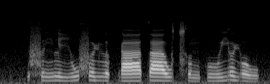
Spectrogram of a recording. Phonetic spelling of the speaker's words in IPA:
fɪ˨˧ŋliː˨˥wfɵ˧ɥlʊ˨k̚ aː˨˧t̪aː˧w t͡sʰʊ˨˩ŋkuː˨˥jɵ˧ɥ o˨˩w

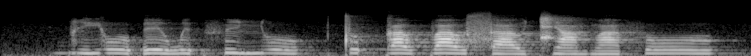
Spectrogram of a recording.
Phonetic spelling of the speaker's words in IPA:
bi˦˨jo˦˨ʊ̯ʔe˦˨wɪ˦ʔ θĩ˦˨ɲo˦˨ | tʊ˦ʔɡa˦˨ʊ̯ba˦˨ʊ̯ sa˨ʊ̯t͡ɕã˨bã˨ θo˦ʊ̯

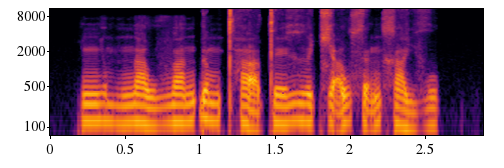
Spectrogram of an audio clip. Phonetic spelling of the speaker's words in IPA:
ɲə̤˨˩mna˧˩wva˨˦nɗə˧m t̪ʰa̰ː˧˨t̪e˨˦ɣɨ˧ə̯ t͡ɕa̰˧˥wsə̰˧˥n xa˧˩jvu˨˩k̚

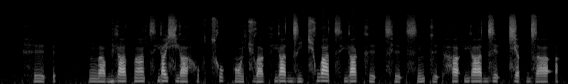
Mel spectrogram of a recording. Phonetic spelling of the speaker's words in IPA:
he˨ʔ | n̪a˨˩bja˦ t̪ã˧ t͡sʰja˦ɕja˨˩ho˨k̚t͡sʰo˦ kɔ̃˨˩ t͡ɕwa˨˩kʰja˥˧ d͡zi˨˩t͡ɕʰwa˥˧ t͡sʰja˧kʰe˨ʔt͡sʰe˨ʔ sĩ˨˩ke˨ʔ ha˦ʔ ja˧d͡ze˦ʔ t͡ɕa˦t̚d͡za˦ʔ

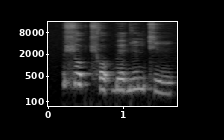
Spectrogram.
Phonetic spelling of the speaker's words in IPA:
ɕo˦ʔt͡ɕʰo˨ʔ be˨˩ ɡĩ˧mt͡ɕi˨˩

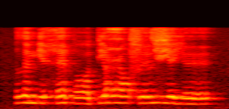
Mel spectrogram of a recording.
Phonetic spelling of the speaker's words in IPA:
lə˥˧mʲœ˧hɛ˥˧bɔː˧ pʲo˥ʕɔ˥˧fø˥l vʲœ˥˧jøː˧

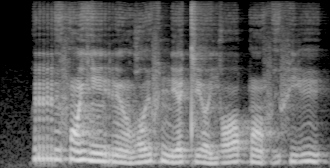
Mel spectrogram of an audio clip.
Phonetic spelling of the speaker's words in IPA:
rʲɔ̤˥fɔ̃˨˥ zʲẽ˥rʲõː˧˩ ʁʷiː˨˥f nʲa˨˥tʲɔː˧˩jɔː˨˥ pɔ̃ː˧˩fi̤˧˥˧fji˧˥˧

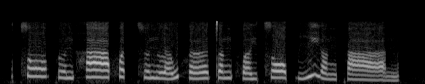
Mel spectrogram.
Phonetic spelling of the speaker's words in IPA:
t͡sɔː˧kɵ˨n haː˧fɐ˧t̚t͡sɵ˨n lɐ˨˥whœː˨˧t̪ɐ˧ŋ fɐ˨jt͡sɔː˧p̚ iː˨˥jɐ˨ŋ kaː˨˩n

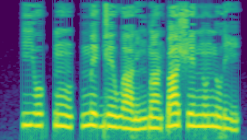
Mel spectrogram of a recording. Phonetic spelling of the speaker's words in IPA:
jo˦k͡pũ˦˨ | me˦ɡe˧ wa˨ɾĩ˨˦ɡ͡bã˧ k͡pa˦ ʃe˦nũ˦nu˧ɾi˨

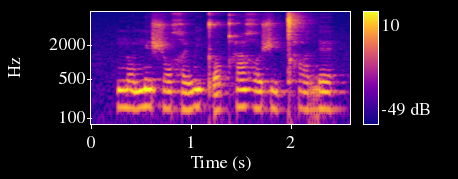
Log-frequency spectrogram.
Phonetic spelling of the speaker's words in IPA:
nɔ˧ nɪ˦ ʃɔ˧χɪ˧ wi˦kʼɔ˧qʰɛ˦ ʁʊ˦ʃi˧ ǀʰɑ˦rɛ˦

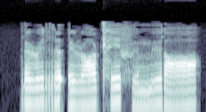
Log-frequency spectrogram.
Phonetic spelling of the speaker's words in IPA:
ɾə˨ ɭʏ˧˥˧rə˧˥˧ʔe˨ ɭɒː˨˦ʈʰe˧˥˧fʏː˨ mʏː˧˥˧ɾɒː˨˦

